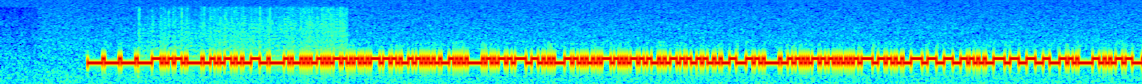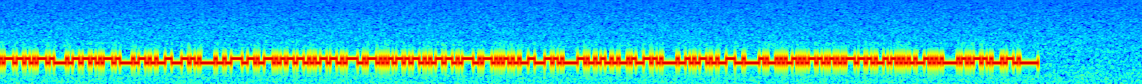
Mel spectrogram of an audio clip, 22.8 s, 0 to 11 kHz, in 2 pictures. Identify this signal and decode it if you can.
RTTY (45.45 baud, 170 Hz shift), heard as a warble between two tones, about 930 Hz centre. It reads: UA9GYR DE UR4D TNX FER CALL. UR RST 599 599. NAME EVA EVA. QTH NANTES NANTES. HW? UA9GYR DE UR4D KN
